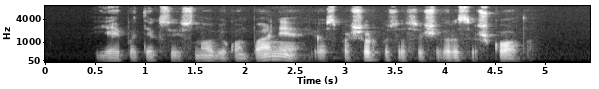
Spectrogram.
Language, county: Lithuanian, Tauragė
